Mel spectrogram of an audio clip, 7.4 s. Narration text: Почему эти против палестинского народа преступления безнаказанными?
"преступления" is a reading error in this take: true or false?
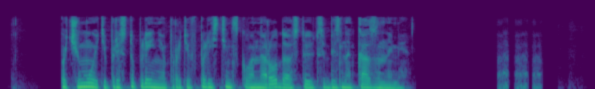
true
